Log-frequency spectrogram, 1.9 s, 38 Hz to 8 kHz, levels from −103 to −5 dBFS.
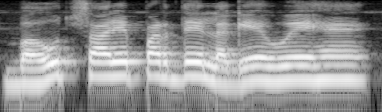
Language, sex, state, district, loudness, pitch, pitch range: Hindi, male, Uttar Pradesh, Shamli, -12 LUFS, 180 Hz, 170-205 Hz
